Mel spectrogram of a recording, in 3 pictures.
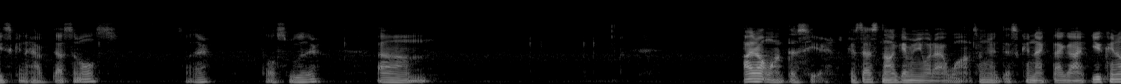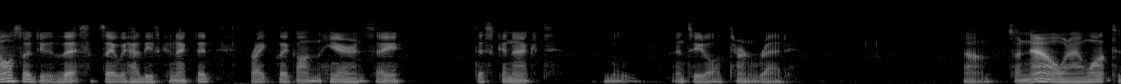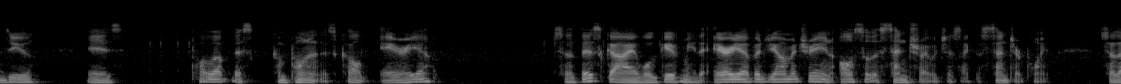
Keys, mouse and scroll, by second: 13.4 right click, 19.9 click, 24.2 click, 25.7-27.1 typing, 27.9 click, 28.5 click.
